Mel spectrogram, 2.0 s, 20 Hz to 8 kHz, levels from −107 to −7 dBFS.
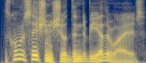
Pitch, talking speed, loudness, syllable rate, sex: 115 Hz, 215 wpm, -16 LUFS, 7.6 syllables/s, male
